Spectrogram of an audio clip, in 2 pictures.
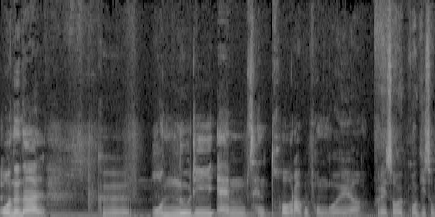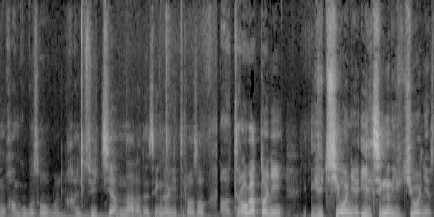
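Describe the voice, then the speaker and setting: Noticeable background noise behind a male speaker with lively intonation. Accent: Uzbek. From Uzbekistan. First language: Uzbek (speaking Korean). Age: 20s. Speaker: immigrant interviewee. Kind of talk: interview. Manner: halting.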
